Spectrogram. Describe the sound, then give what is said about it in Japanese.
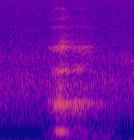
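Soft, steady rain hisses faintly in the background, with a brief tonal swell near the middle. No one speaks. “こんな雨の日に読むと、ちょっとしんみりしちゃうような、そんな本です。”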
